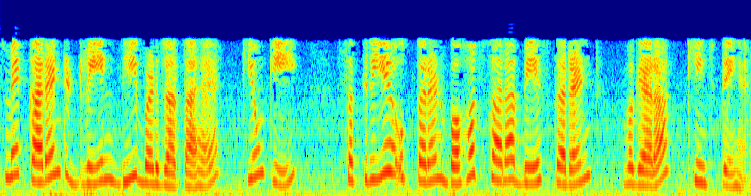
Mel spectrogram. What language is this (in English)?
Hindi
